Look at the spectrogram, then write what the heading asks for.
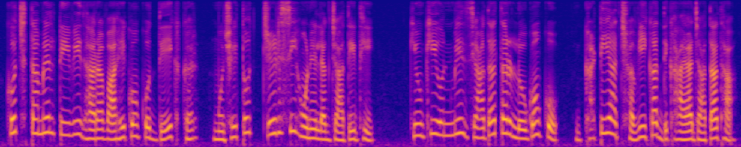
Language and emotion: Hindi, disgusted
